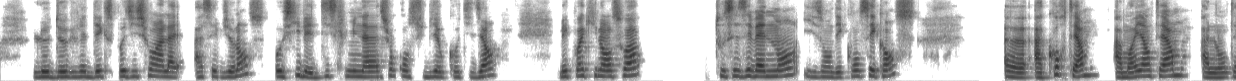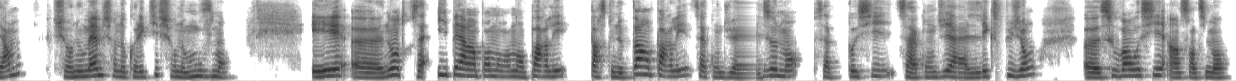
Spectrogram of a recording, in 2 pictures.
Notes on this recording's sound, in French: Le collectif Bassines Non Merci nous a demandé de diffuser le temps de brief en visio sur les question de base arrière de la mobilisation de ce week-end.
